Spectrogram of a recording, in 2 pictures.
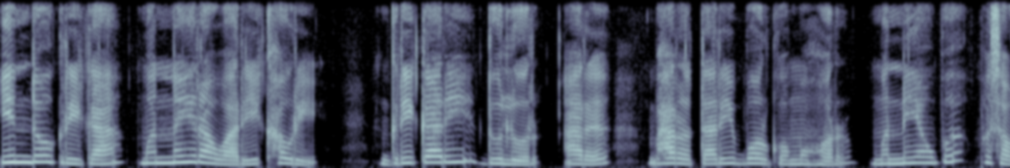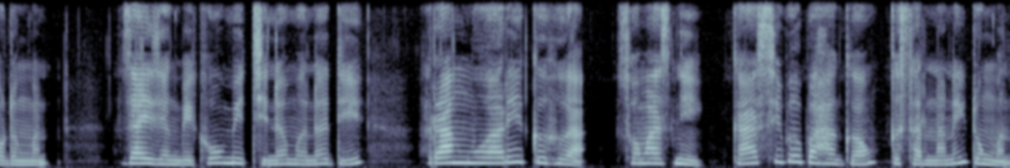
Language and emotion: Bodo, neutral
